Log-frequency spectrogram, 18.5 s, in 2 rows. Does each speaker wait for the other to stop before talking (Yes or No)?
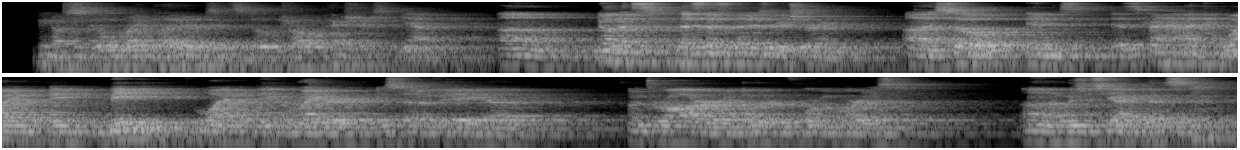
Yes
